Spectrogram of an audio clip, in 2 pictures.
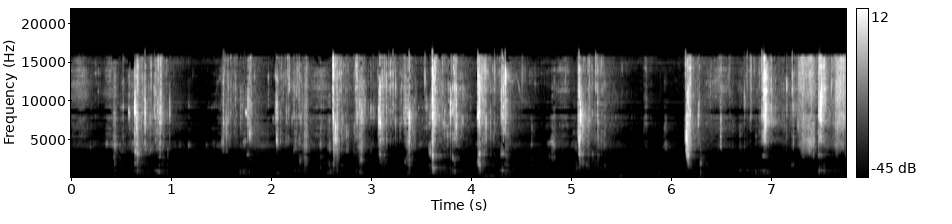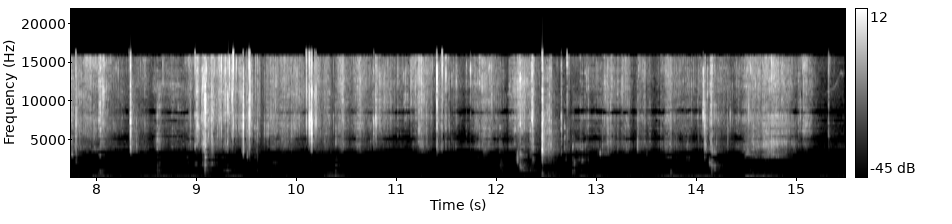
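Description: Close-miked eating sounds: chewing and biting, a dense run of sharp wet mouth clicks and crackles over soft low thuds of the jaw.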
